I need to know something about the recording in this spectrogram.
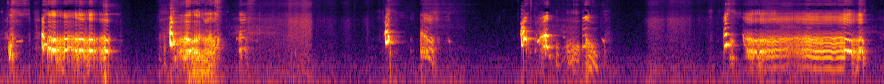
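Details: Moo Moo, a female French Bulldog, gives bursts of whiny, grumbling vocal sounds because she wants to play.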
